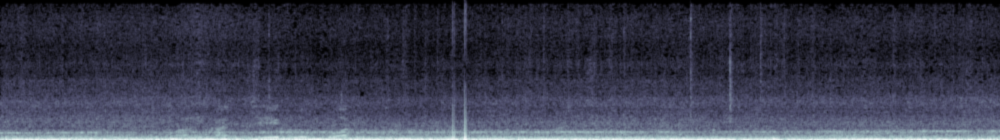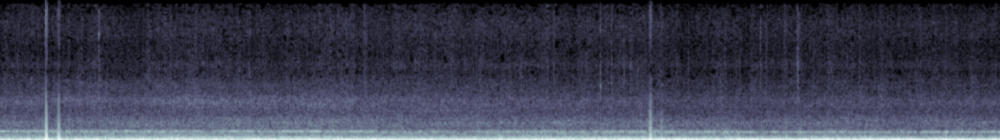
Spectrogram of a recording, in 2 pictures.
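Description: A car engine and tyres rumble low and steady from inside the cabin.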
